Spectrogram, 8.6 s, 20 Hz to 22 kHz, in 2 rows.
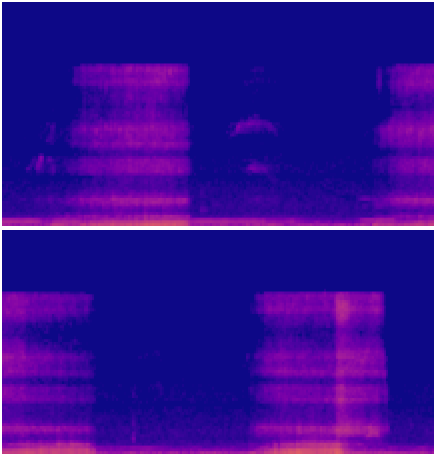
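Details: Rhythmic, rough snoring breaths about every three seconds, roughly 20 a minute, with a faint steady background tone; snoring.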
